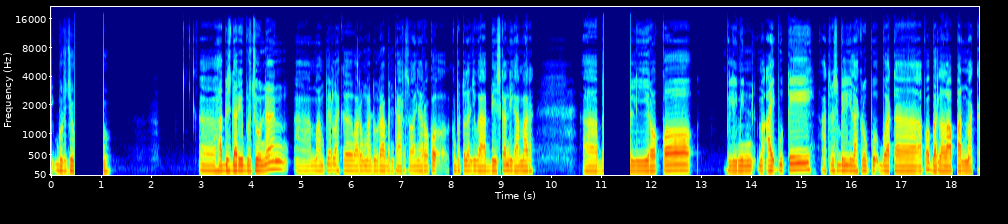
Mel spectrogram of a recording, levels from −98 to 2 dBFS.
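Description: A speech recording with two rebuffering stalls: the playback goes silent from 0.45 to 1.04 s and again from 11.04 to 11.58 s, each time picking up exactly where it left off. The player ran dry and waited for data, adding about 0.59 s and 0.54 s without losing any audio.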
